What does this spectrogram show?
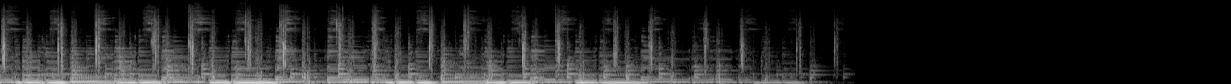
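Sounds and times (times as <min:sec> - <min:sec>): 
bass: 0:00.0 - 0:08.5.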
